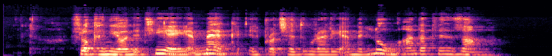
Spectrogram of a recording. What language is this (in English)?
Maltese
